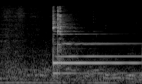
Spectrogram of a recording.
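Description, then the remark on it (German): Three glasses of wine clink together once in a toast, a bright chime whose clear ringing tone lingers and slowly fades over a quiet murmur. “Prosit, Prost.”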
